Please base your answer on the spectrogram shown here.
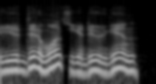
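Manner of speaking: normal talking voice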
